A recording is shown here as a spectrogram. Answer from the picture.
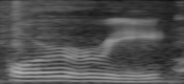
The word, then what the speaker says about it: orrery: Orrery.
